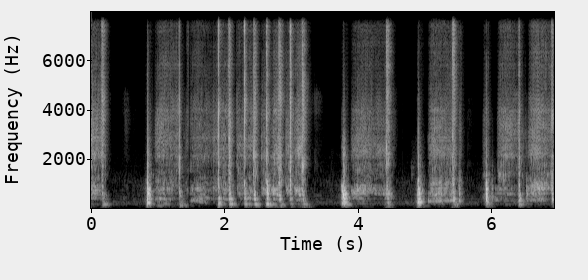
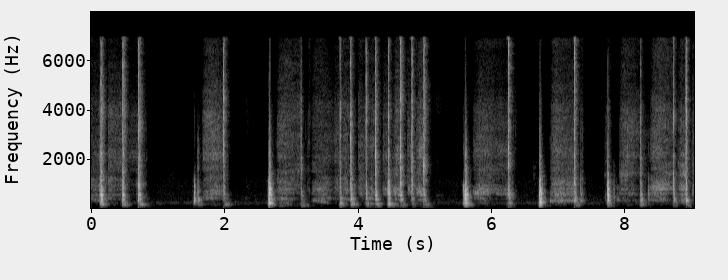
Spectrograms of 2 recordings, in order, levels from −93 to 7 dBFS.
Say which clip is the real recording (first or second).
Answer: second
